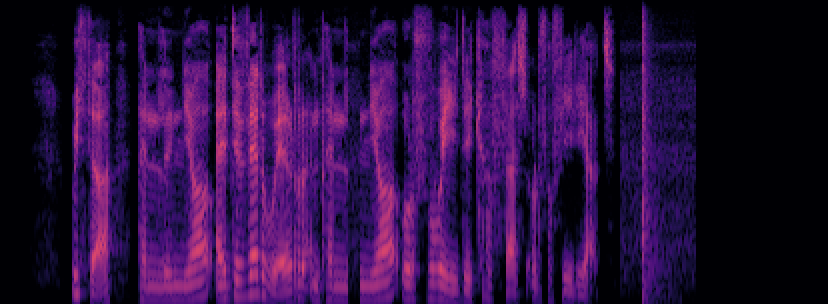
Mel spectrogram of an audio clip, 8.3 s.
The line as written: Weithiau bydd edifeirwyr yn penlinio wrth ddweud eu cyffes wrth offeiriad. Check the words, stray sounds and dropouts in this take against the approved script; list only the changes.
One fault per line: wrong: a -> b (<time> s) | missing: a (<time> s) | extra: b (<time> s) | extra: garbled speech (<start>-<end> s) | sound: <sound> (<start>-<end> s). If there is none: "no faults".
wrong: bydd -> penlinio (1.4 s)
sound: dropout (3.5-3.6 s)
sound: thud (6.4-6.8 s)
